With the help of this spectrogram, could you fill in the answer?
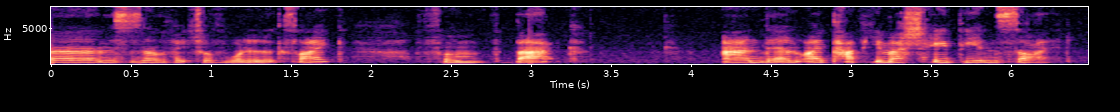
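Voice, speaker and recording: A woman's high-pitched voice shows ordinary pitch variation while she talks at a moderate pace. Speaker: hobbyist video maker. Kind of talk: tutorial. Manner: hesitant, many ums.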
